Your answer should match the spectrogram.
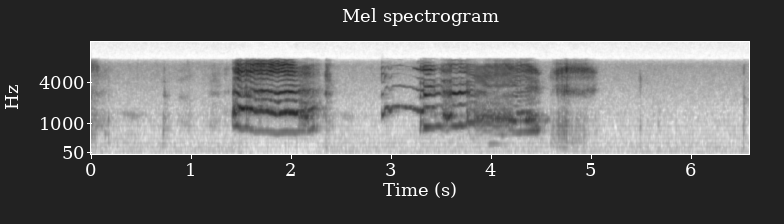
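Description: Baby squealing twice: a short high call with wavering pitch about one and a half seconds in, then a longer one from about three seconds, followed by a short breathy sound.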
